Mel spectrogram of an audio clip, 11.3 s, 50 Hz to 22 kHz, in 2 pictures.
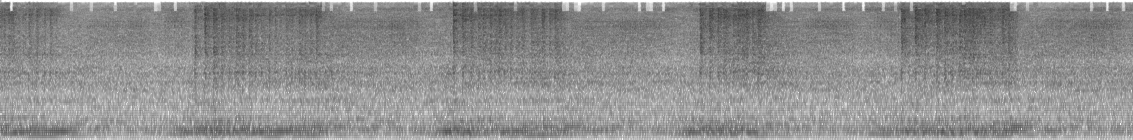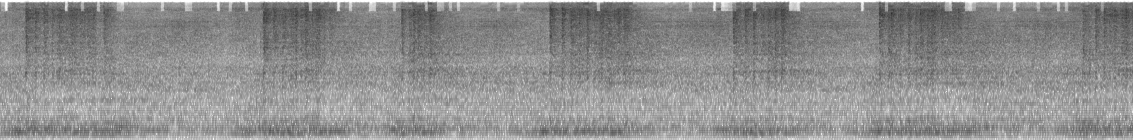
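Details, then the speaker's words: Honda CR125 two-stroke dirt bike (1986/87) on 40:1 premix, first firing after a spark plug swap: revs rise and sag, bogging at full throttle; the owner suspects a clogged pipe, and thinks a bad plug and stuck throttle slide were partly to blame. "the bog almost sounds like the the pipe is clogged so I wonder if that's what's going on"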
